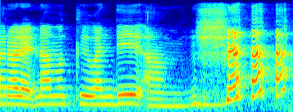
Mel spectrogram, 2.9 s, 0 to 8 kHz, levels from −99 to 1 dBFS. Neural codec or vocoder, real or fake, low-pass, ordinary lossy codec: none; real; 7.2 kHz; none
